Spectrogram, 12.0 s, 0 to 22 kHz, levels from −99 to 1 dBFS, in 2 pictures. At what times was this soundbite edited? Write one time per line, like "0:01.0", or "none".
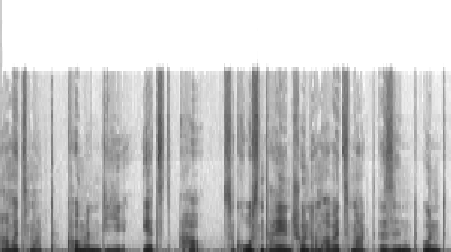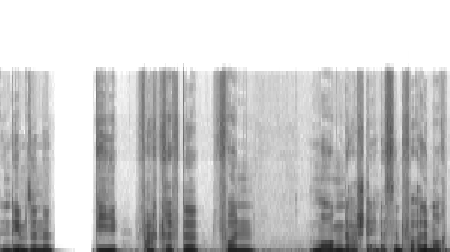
none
